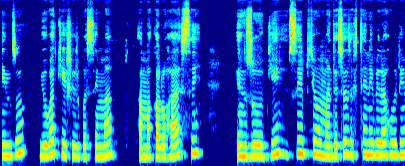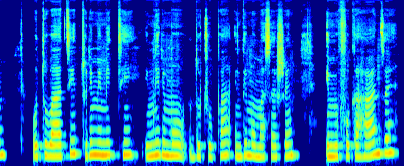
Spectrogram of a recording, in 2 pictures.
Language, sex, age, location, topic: Kinyarwanda, female, 25-35, Huye, agriculture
